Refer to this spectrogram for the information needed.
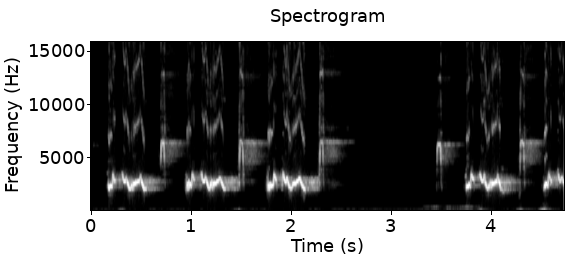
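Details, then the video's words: Orange-bellied leafbird (cucak cungkok) singing a 'tembakan' style song used as a master recording for competition birds: three quick phrases, each a sharp high note then a rapid warbled trill, a silent pause, then three more, with faint low thumps. "Cucak Cungkok Istimewa ~ Tembakan Istimewa Masteran Burung Lomba - Orange Beliied Leafbird"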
